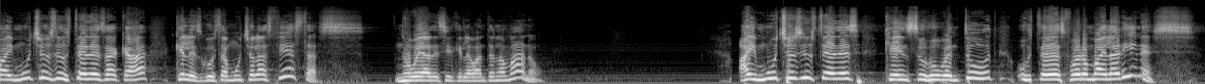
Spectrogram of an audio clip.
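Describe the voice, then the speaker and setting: High-voiced pastor in a reverberant church. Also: male voice, darkish tone. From Dominican Republic. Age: 40s. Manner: storytelling, addresses congregation directly. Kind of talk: bilingual church sermon with personal stories. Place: church hall. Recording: long church reverb, faint mains hum.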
